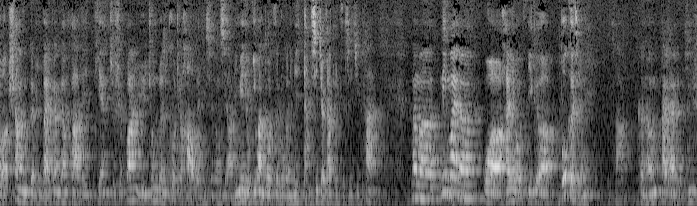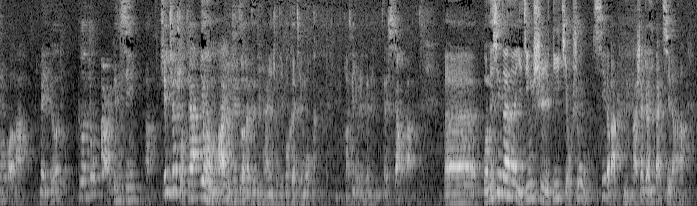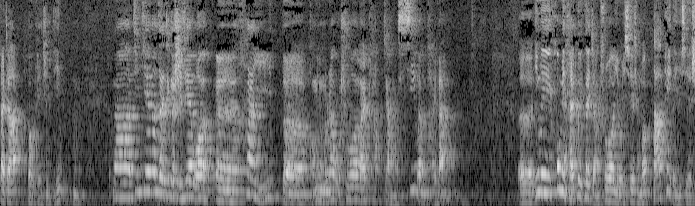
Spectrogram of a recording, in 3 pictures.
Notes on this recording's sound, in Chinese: 沙龙在上海同济大学设计创意学院举办。今日播出现场录音，以飨未能到场的听众。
